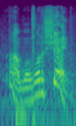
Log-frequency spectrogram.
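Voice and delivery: usual speaking voice

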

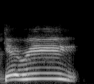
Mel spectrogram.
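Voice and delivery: high, loud holler to a friend; drawn-out playful yell; playful shout-out. Pretend. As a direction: call his name out loud and high. Playfully calling out to Gary Machuda.

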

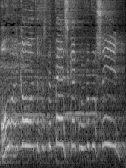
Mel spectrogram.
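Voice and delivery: high gushing fan impression. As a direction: squeal it like an adoring fan. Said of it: "You're gonna go".

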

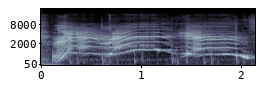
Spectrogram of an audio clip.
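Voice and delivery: put-on high, wailing creepy old woman; creepy Granny voice. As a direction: wail it like a haunting granny. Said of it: "her voice is so creepy".

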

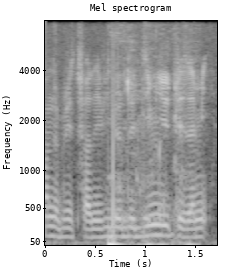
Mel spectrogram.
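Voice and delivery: loud, fast grumble to the audience; mock exasperated announcement. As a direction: rush it out, loud and fed up. Addressing viewers, sudden loud fast.

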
